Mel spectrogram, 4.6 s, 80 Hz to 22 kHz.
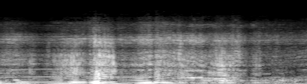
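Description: XLPower 550 radio-controlled helicopter flying overhead, its rotor and motor sound rising and falling in pitch as it manoeuvres. The loudest swell comes about a second and a half in.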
